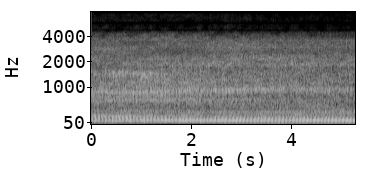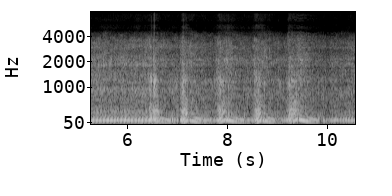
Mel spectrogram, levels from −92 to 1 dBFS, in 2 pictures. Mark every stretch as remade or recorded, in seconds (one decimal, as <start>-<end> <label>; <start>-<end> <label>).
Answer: 0.0-9.3 remade; 9.3-10.2 recorded; 10.2-10.6 remade

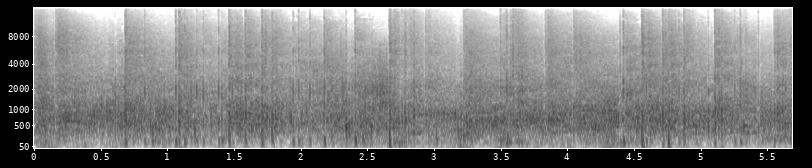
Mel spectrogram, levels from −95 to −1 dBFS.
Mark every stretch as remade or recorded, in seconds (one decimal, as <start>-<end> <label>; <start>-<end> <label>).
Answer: 0.0-0.4 remade; 0.4-2.7 recorded; 2.7-4.4 remade; 4.4-5.3 recorded; 5.3-5.7 remade

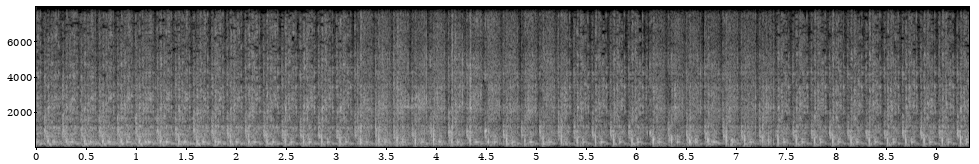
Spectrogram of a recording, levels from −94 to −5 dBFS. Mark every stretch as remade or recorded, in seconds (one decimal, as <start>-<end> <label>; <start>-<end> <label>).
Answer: 0.0-3.2 recorded; 3.2-5.3 remade; 5.3-6.1 recorded; 6.1-7.4 remade; 7.4-9.3 recorded

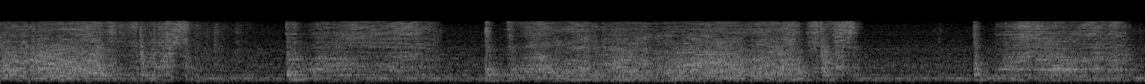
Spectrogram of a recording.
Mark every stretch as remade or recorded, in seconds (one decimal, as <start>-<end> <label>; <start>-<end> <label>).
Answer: 0.0-11.5 recorded

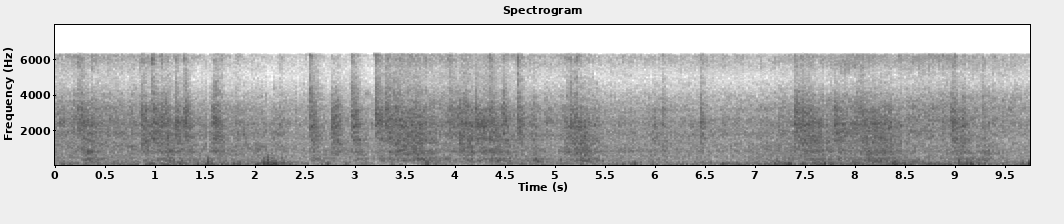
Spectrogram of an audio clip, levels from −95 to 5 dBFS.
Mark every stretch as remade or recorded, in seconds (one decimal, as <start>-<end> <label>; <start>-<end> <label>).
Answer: 0.0-2.8 recorded; 2.8-4.6 remade; 4.6-9.8 recorded

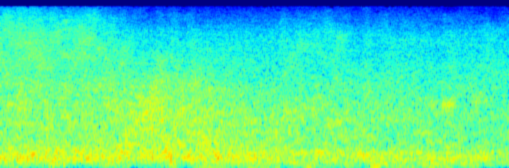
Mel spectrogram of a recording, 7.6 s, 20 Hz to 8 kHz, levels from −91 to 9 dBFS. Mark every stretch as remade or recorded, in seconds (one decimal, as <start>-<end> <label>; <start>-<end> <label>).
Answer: 0.0-2.9 remade; 2.9-4.2 recorded; 4.2-5.8 remade; 5.8-6.4 recorded; 6.4-7.6 remade

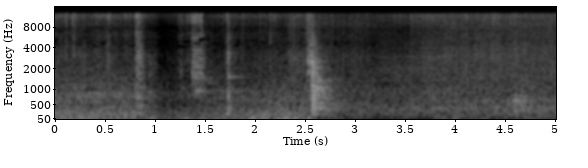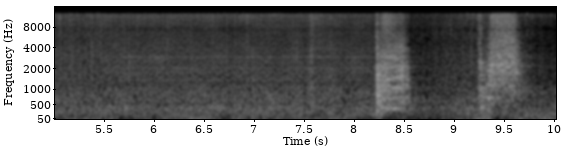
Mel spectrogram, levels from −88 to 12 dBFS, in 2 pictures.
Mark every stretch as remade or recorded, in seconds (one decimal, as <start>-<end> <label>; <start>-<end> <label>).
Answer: 0.0-3.2 recorded; 3.2-3.9 remade; 3.9-5.5 recorded; 5.5-8.5 remade; 8.5-10.0 recorded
